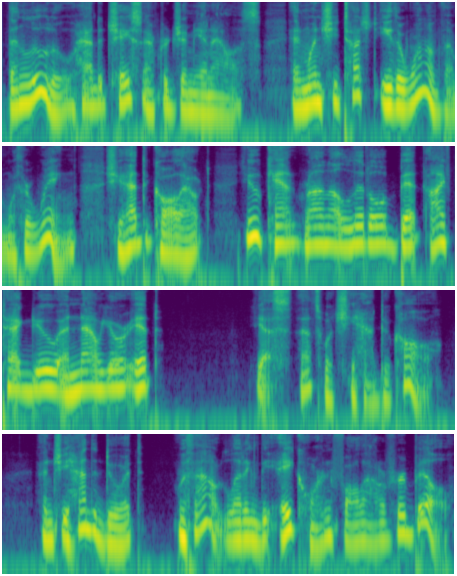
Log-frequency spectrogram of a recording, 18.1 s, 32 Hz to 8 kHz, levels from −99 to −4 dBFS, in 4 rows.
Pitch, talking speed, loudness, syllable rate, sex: 145 Hz, 200 wpm, -18 LUFS, 5.0 syllables/s, male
